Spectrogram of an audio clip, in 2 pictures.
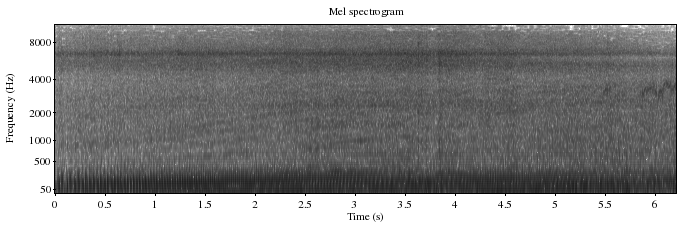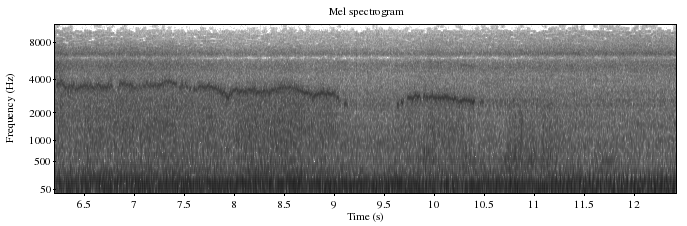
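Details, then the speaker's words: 2002 Honda Magna VF750C, warmed up, on its first non-stop road test after it previously died when put in gear: engine note climbs and settles evenly through the gears, no misses, ignition cuts or bucking; smooth running. "Ladies and gentlemen, that was going to be the test run for the first time ever on this bike with it running non-stop. That means no ignition cuts, no bucking, no nothing, just it ran good."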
